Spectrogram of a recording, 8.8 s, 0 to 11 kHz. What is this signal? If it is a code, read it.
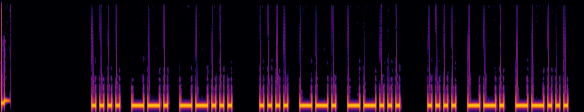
Morse code, heard as a keyed tone, about 20 wpm, 700 Hz. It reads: HG7 HG7 HG7
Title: Callsign Prefixes for Top 25 DXCC - Repeated 3x - 20wpm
